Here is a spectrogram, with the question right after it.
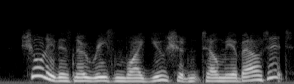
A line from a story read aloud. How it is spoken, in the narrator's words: he exclaimed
